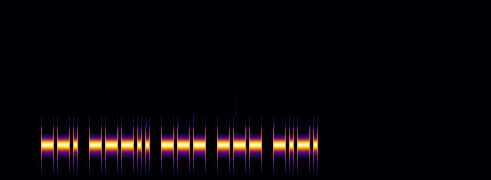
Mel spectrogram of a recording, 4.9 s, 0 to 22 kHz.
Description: Morse code, heard as a keyed tone, about 30 wpm, 700 Hz. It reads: G8OOC
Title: DXCC-100 Call Signs - 5 Characters - Repeated 3x - 30wpm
